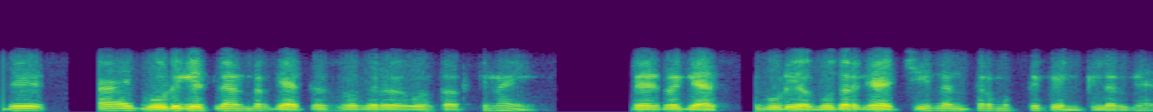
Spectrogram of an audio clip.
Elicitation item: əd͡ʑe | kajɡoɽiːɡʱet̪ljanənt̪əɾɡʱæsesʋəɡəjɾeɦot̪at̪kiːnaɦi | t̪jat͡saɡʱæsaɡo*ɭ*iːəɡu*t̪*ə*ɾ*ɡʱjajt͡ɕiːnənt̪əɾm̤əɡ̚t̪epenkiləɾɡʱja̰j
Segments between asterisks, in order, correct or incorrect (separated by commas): incorrect, incorrect, correct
